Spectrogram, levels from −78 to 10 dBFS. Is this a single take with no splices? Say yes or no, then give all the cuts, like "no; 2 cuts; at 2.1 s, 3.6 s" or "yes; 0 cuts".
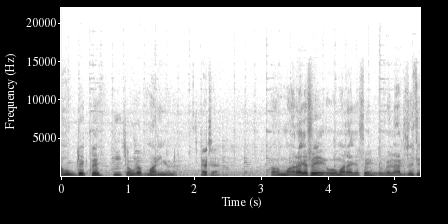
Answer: yes; 0 cuts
